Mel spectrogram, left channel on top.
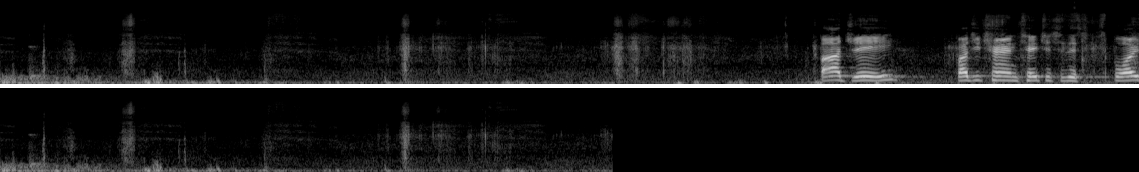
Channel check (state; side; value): drops out; right; at 6.2 s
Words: Budgie Tran teaches you this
